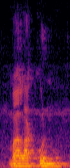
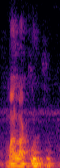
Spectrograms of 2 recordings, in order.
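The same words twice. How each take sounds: The two takes are said the same way.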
